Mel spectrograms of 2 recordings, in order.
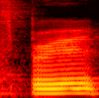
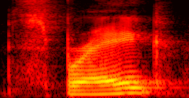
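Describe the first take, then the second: First: The vowel sounds like the one in bug. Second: The vowel sounds like the one in day. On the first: The speaker calls it wrong. "it's not Sprug" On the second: The speaker calls it right. "it's Sprague"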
